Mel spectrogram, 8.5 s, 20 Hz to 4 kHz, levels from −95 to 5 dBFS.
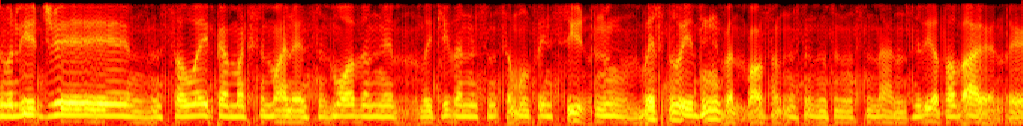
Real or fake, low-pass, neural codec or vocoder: fake; 3.6 kHz; autoencoder, 22.05 kHz, a latent of 192 numbers a frame, VITS, trained on many speakers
